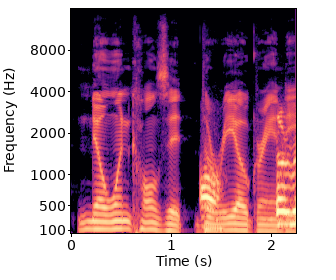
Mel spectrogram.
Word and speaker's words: Rio Grande: It's the Rio Grand. No one says the Rio Grandi. That's Grandandy. No one ever pron No one in Texas has ever pronounced it that way.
